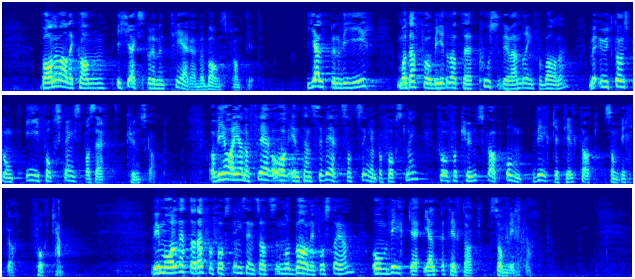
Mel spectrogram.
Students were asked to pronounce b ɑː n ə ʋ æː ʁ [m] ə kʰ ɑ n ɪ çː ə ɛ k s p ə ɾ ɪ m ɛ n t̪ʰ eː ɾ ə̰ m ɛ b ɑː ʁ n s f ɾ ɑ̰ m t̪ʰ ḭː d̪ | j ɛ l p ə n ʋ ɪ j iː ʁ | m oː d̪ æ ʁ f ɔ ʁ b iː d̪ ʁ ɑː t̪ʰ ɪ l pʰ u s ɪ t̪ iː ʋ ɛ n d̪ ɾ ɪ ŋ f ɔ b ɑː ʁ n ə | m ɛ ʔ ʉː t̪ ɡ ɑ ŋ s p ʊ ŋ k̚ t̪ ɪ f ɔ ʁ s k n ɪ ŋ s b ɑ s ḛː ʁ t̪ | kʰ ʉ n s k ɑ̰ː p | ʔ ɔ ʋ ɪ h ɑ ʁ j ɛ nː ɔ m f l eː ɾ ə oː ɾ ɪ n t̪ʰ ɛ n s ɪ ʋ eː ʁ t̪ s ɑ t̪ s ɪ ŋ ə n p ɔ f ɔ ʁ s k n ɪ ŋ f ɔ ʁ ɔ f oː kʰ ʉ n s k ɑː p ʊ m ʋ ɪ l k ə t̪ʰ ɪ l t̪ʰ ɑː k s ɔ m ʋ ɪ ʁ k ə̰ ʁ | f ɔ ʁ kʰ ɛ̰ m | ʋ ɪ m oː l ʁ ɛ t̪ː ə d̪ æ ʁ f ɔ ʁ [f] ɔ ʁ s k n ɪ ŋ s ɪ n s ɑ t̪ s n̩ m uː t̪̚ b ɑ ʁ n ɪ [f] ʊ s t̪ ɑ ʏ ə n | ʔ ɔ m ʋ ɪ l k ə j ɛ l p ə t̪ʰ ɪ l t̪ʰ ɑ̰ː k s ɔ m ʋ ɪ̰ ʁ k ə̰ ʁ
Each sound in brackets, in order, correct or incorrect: incorrect: n, correct, correct

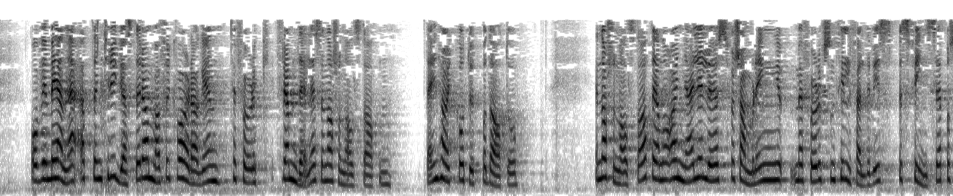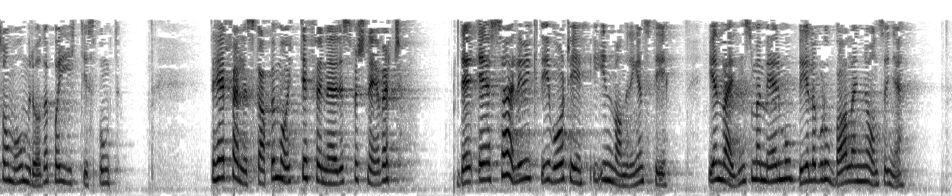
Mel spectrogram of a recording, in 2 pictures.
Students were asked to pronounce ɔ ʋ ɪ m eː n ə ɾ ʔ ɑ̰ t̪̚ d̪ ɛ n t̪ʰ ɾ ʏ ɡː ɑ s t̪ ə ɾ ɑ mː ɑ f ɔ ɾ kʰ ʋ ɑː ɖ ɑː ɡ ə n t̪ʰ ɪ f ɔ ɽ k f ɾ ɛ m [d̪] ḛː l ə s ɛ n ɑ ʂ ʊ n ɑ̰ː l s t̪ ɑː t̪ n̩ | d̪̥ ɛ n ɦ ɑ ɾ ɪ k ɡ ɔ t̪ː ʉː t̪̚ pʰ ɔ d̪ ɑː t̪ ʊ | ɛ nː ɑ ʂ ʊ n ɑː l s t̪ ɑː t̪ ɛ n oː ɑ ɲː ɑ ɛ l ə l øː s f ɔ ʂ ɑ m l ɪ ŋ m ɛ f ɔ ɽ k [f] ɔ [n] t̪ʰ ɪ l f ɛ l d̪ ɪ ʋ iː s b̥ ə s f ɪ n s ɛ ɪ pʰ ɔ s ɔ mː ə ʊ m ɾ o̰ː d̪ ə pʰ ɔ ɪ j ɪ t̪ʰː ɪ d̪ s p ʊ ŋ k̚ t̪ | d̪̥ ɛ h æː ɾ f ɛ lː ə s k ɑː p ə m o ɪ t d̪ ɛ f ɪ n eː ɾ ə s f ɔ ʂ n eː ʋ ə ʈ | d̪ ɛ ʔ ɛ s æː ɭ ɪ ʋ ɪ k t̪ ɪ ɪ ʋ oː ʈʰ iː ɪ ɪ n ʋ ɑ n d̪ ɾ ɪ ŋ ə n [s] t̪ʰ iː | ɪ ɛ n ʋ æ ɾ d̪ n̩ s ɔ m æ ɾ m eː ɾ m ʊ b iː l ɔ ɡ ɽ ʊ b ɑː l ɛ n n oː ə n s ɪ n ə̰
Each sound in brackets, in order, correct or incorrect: correct, incorrect: s, incorrect: m, correct

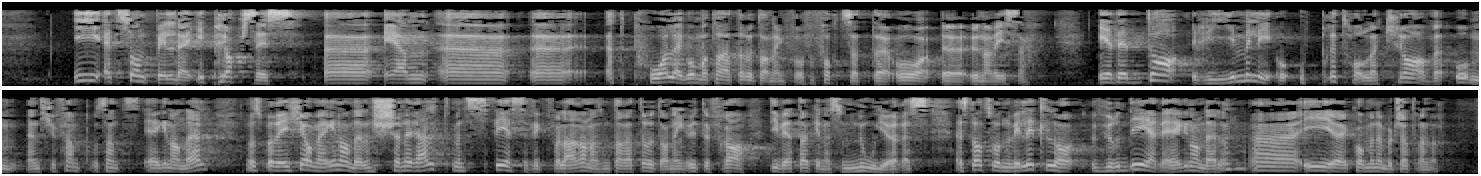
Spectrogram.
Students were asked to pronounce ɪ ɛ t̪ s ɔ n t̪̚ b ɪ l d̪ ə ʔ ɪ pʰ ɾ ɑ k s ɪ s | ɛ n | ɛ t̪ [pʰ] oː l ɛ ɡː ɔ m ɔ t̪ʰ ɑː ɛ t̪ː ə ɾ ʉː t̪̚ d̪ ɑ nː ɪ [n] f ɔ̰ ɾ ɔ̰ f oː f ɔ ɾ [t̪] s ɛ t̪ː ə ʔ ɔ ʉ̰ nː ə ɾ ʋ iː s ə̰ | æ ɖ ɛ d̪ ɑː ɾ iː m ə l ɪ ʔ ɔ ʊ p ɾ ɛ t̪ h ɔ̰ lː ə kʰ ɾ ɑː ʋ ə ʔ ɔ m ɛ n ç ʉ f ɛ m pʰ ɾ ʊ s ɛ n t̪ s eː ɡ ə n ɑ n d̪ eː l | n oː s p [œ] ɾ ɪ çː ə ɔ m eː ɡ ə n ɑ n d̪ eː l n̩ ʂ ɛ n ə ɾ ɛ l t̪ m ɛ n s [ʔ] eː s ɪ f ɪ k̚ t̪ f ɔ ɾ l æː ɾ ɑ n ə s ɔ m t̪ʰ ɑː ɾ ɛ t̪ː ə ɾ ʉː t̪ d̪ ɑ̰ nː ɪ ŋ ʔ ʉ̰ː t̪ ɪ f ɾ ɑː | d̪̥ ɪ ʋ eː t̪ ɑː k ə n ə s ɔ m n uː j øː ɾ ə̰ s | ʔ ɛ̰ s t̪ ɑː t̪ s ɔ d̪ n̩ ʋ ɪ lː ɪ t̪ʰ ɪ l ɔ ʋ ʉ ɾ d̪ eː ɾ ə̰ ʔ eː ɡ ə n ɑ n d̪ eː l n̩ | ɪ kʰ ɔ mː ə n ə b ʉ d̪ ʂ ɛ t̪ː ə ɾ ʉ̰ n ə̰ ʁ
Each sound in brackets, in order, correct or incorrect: correct, incorrect: ŋ, correct, correct, incorrect: p

